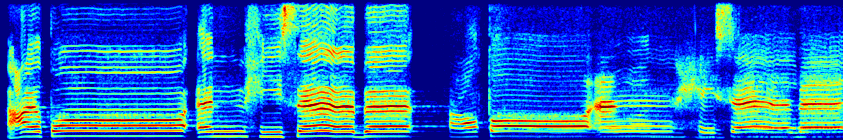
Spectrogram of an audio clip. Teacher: لازم هنا نون التنوين تظهر في عطاء، ولانه جاي وراها حرف من حروف الازهار، الحروف الحلقيه اللي لازم تظهر فيها النون بتاعه التنوين او النون بتاعه النون الساكنه. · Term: الإظهار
